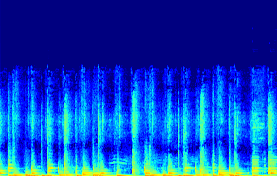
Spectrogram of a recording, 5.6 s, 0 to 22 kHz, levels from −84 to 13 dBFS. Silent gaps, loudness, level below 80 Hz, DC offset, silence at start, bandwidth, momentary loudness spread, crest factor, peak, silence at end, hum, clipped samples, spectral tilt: none; -18 LUFS; -20 dBFS; under 0.1%; 0 s; 13.5 kHz; 4 LU; 10 dB; -6 dBFS; 0 s; none; under 0.1%; -6.5 dB/octave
